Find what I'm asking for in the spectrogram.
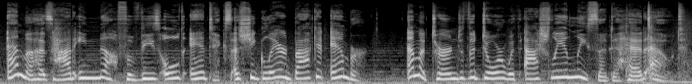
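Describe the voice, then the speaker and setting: A woman's voice: high voice, expressive, normal speed, faint music behind. A woman narrator giving a scripted, dramatic telling of a story.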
